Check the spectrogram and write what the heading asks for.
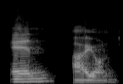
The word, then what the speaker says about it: anion: ion as well and that is known as a n ion all right so pronounce it with me again n ion how do i remember so you look at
